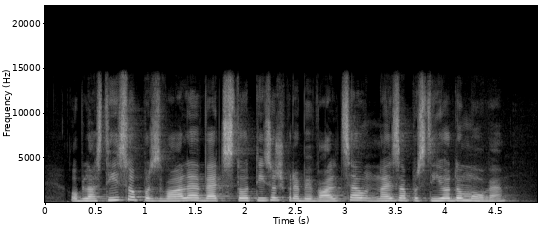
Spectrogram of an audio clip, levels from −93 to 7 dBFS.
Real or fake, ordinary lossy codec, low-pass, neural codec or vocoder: real; none; 14.4 kHz; none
